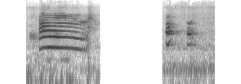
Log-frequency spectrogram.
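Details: A long, level meow from Maro, a neutered male Maine Coon house cat. The end bends slightly upward, and after a short silence comes a briefer, broken, two-part mew.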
